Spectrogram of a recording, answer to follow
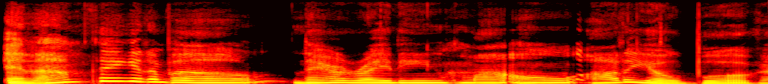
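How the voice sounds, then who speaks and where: Fairly slow female speech in a Southern US accent, dark and mellow in tone, with very wide pitch swings. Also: fairly high pitch for a woman. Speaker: video creator and author. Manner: casual, chatty.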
